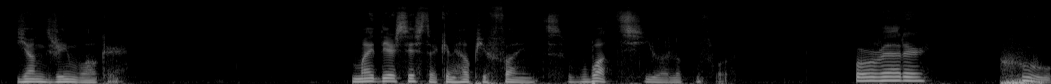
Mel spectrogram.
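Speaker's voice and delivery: deep, heavy feminine character voice. Storyteller voices a character speaking to a young dreamwalker, deep, heavy feminine voice. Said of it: "feminine, but very deep and heavy still".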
